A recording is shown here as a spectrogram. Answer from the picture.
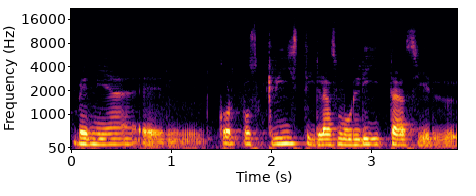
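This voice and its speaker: Audible room echo surrounds a woman's voice. She speaks at a very slow pace with a central Mexican accent. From Mexico City. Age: 60s. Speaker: NGO executive director. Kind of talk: interview. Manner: warm, conversational.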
